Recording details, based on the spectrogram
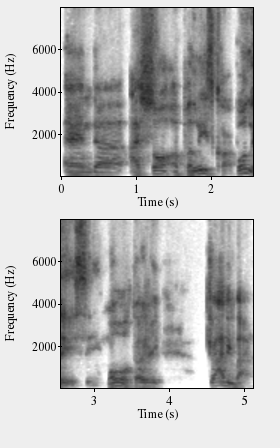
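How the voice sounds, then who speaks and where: A man's voice: mid-range voice, lively intonation, unhurried, low-quality recording. A young American man chatting casually to his viewers on a livestream, rambling between chat replies and longer thoughts. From United States. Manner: rambling, talks straight to viewers, many fillers. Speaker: vlogger reading live chat.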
